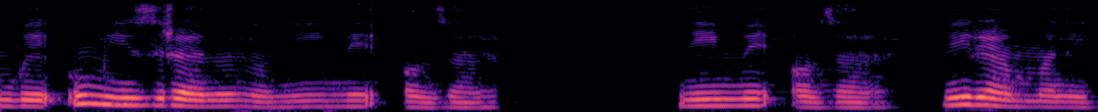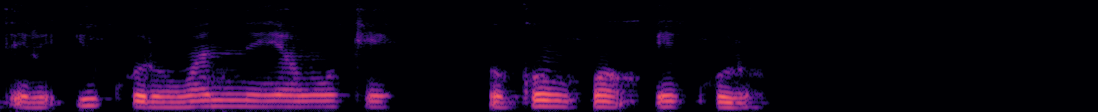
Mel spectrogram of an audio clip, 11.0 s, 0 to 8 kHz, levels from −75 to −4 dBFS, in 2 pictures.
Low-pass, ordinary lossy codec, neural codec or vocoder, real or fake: 7.2 kHz; Opus, 16 kbps; none; real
